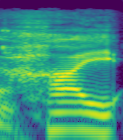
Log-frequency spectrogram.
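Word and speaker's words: Raí: Hai, R-A-I. How do you say that in Brazilian Portuguese? Hai. That would be hai. The R is pronounced more like what we would use an H for.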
